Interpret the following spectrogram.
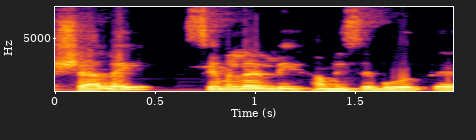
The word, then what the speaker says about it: chalet: CHALET. How do you pronounce it? Well, I guess like you would have just tried, but still you need to understand the right pronunciation. We call it chalet, chalet.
